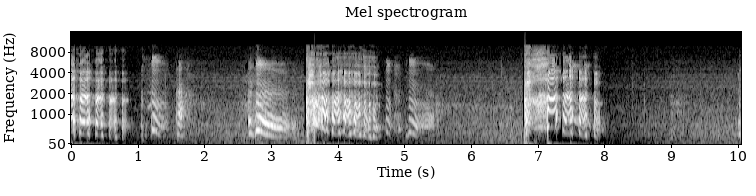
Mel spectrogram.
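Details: 7-month-old infant laughing at coughs: two sharp coughs, each followed by bursts of giggling laughter and babbling, in a small room.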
